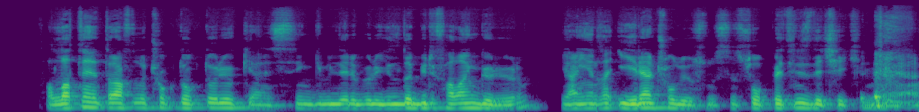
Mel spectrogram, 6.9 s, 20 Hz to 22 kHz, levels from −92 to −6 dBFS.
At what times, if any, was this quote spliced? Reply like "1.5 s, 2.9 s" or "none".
4.5 s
